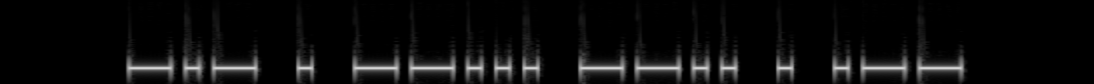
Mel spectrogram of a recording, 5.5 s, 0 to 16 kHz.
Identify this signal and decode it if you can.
Morse code, heard as a keyed tone, about 17 wpm, 700 Hz. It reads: KE7ZEW
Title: USA Call Signs - 6 Characters - Repeated 3x - 17wpm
